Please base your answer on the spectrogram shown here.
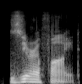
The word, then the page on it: xerophyte: American English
